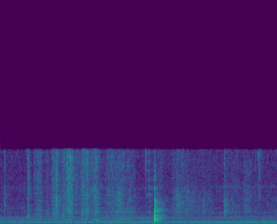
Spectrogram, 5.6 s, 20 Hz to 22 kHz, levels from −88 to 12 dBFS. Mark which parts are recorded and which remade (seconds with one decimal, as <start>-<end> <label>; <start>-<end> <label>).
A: 0.0-2.7 remade; 2.7-4.7 recorded; 4.7-5.6 remade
